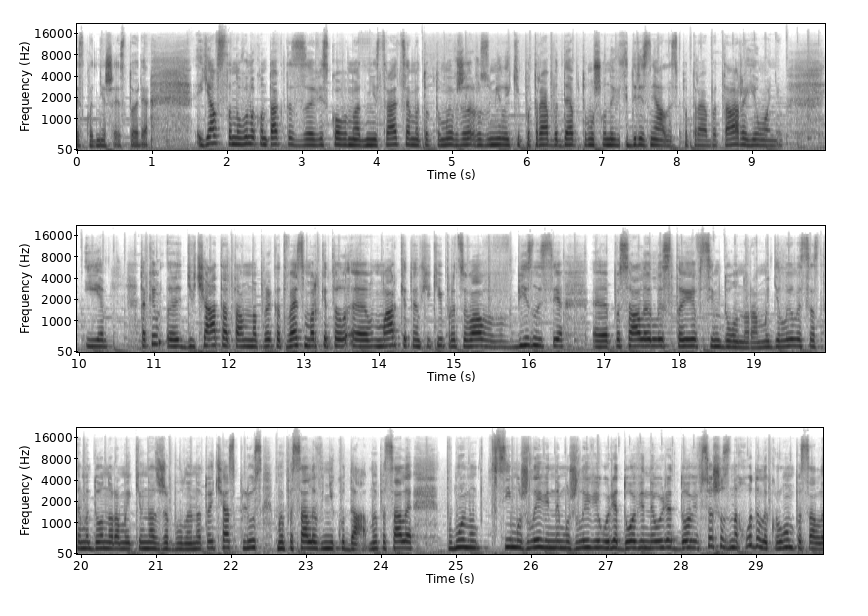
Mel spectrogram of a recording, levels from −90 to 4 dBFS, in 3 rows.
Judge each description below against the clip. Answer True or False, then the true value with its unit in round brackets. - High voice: True (200 Hz)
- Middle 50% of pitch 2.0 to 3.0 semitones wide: True (2.4 semitones)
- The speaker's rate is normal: True (135 wpm)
